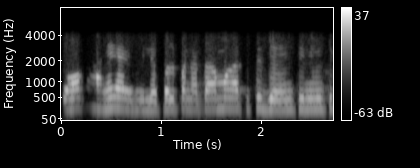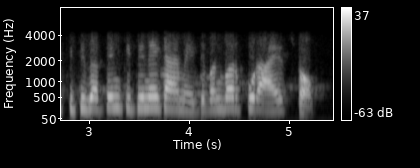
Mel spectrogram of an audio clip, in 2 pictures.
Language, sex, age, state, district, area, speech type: Marathi, female, 30-45, Maharashtra, Buldhana, rural, conversation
